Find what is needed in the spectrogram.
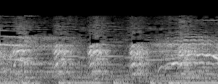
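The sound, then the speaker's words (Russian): A dog barks in a yard, giving a few short, sharp barks spaced close together, each fairly loud with brief gaps between them. “а в моем дворе лаяла собака.”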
